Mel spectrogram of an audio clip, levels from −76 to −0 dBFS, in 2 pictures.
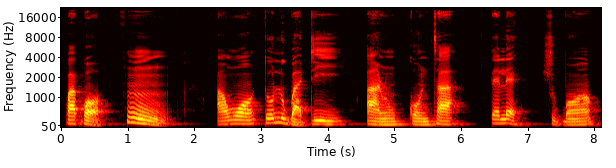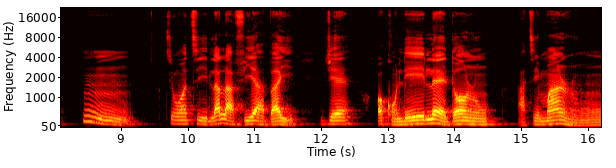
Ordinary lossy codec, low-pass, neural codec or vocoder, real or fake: none; none; vocoder, 48 kHz, 128 mel bands, Vocos; fake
